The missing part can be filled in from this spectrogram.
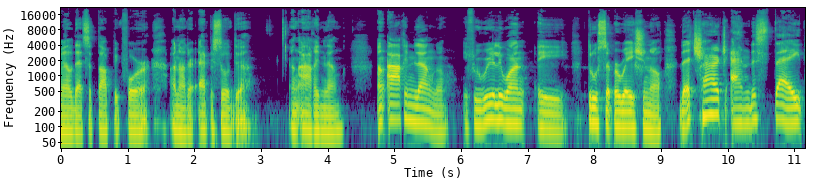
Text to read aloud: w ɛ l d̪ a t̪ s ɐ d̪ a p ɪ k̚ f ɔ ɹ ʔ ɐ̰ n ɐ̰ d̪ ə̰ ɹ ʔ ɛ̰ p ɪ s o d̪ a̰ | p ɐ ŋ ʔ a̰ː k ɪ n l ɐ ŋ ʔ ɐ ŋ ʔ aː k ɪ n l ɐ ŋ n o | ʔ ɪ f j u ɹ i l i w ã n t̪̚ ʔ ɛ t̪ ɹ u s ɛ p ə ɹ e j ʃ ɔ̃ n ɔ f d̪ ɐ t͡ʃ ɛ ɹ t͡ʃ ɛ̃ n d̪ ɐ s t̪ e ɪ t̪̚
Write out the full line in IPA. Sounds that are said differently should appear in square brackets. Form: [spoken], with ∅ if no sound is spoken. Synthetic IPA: w ɛ l d̪ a t̪ s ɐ [t̪] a p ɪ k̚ f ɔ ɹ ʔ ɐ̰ n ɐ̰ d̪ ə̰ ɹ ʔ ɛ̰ p ɪ s o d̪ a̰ | [ʔ] ɐ ŋ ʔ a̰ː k ɪ n l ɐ ŋ ʔ ɐ ŋ ʔ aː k ɪ n l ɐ ŋ n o | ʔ ɪ f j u ɹ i l i w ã n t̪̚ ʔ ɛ t̪ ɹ u s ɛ p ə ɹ e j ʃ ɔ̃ n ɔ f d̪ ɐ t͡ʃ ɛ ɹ t͡ʃ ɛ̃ n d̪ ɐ s t̪ e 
